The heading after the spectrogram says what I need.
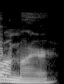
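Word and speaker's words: Frohnmayer: Fronmeer.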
